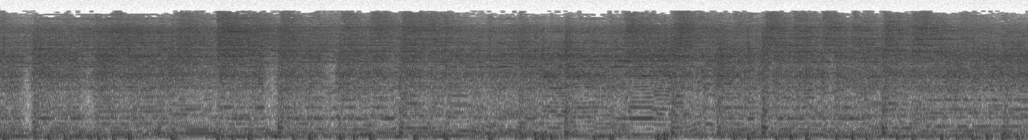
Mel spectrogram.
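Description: A live rock band playing loud and steady, with electric guitars, bass and drums.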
